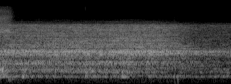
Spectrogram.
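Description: Steady background hiss with a faint high whine, dropping a little in level near the end.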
